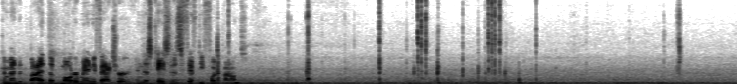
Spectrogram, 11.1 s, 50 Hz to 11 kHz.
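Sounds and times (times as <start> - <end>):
torque wrench ratcheting: 6.1 - 6.6, 7.2 - 7.7.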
